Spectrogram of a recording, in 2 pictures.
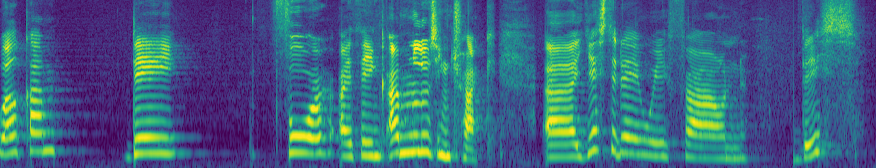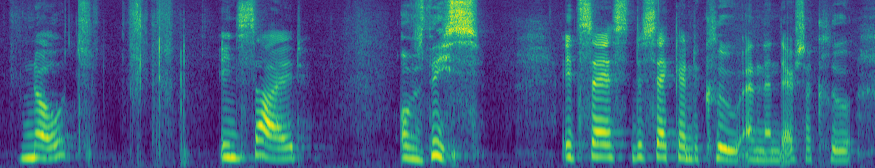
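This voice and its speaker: A woman with a non-native accent, high pitch and lively intonation, at a very slow pace with long, frequent pauses. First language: not English. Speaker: home renovation vlogger. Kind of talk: casual vlog narration. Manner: casual, chatty.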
